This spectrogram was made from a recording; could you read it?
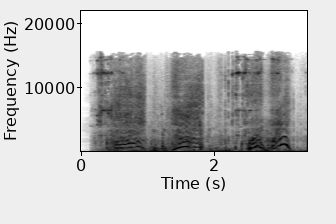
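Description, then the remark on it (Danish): A tent zipper is pulled in several quick strokes, each a rising-and-falling rasping whine, loud and continuous with short pauses between pulls and no talking. “Og jeg kom til at tænke på her den anden dag, lyden af, at man lyner et telt.”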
